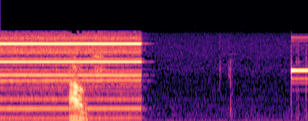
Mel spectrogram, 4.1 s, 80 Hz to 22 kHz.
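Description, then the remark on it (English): A harsh, buzzy square-wave test tone plays steadily for about two seconds, and a brief exclamation is heard over it. The tone cuts off abruptly into near silence, then another tone begins. “13 kilohertz, square wave.”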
